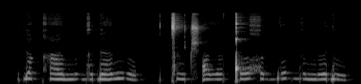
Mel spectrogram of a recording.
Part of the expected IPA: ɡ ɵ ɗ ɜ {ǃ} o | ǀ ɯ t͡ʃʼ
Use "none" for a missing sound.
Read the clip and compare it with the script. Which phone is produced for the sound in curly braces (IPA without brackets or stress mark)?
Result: ŋ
